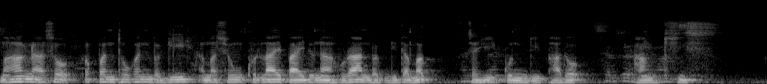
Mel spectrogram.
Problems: continuous background conversations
